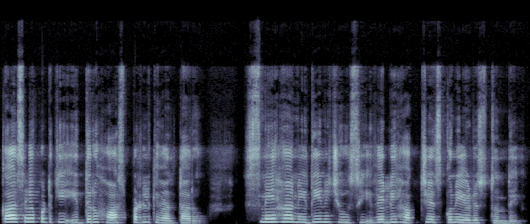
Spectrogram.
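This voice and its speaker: A woman storyteller reading a novel aloud in steady narration. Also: high voice, normal speed.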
